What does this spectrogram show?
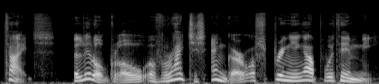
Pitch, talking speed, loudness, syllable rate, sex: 145 Hz, 190 wpm, -18 LUFS, 5.4 syllables/s, male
